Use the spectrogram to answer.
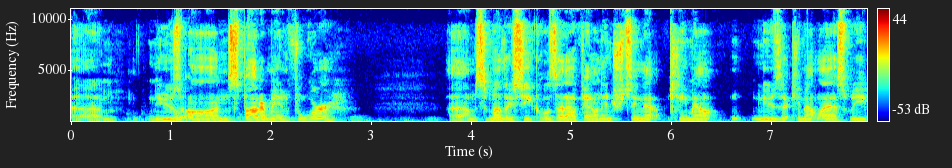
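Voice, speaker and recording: A soft-spoken man talks at a moderate pace with fairly even intonation amid noticeable background noise. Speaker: movie news youtuber. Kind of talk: casual news commentary. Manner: soft, low; halting, many fillers.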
